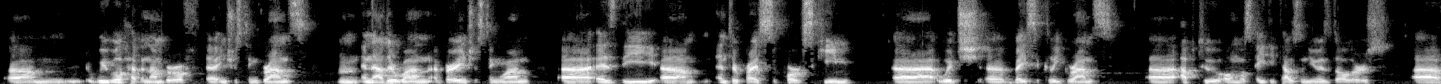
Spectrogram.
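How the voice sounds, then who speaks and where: A man from Poland with a Polish accent gives a webinar presentation as a business advisor, in a halting way with frequent filled pauses. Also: lowish voice, fairly bright tone, rough recording.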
